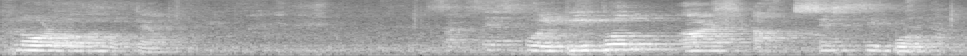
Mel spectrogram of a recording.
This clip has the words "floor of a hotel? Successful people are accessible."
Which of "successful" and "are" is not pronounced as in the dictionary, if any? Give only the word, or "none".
none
